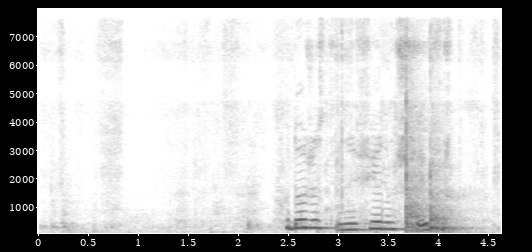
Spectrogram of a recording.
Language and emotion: Russian, sad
